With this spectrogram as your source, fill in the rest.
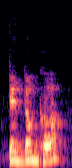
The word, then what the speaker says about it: Dendoncker: I don't know how to say his name, Dendoncker.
